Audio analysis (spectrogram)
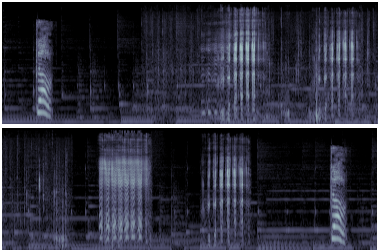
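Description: A goat bleats in short wavering calls several times, alternating with a voice naming farm animals, with light music underneath.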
